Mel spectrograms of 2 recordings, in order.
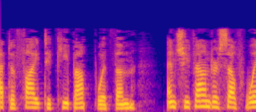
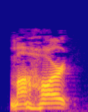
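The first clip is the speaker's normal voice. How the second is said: moaning. Acted. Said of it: "he moaned".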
